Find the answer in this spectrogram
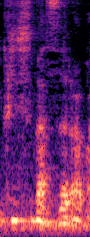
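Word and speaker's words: Christmas: 메사라 그렇게 합니다 우리 크리스마스라고 할 때에 크라이스트 플러스 매스 미사거리 준말로가 하나가 탈락되고 크라이스트고 할 때 티가 또 묵음이 되고 해서 크리스마스라고 합니다 그리스도를 위한 미사가 성탄 이제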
